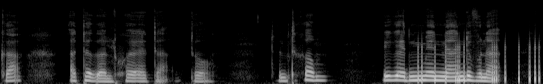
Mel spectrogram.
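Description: From 4.18 to 5.40 s a train of clicks runs over the speech, about a dozen per second at an uneven pace, popping well above the signal. It is likely interference or a faulty connection or power supply. The waveform shows sharp repeated spikes, and the spectrogram thin full-height vertical lines.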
